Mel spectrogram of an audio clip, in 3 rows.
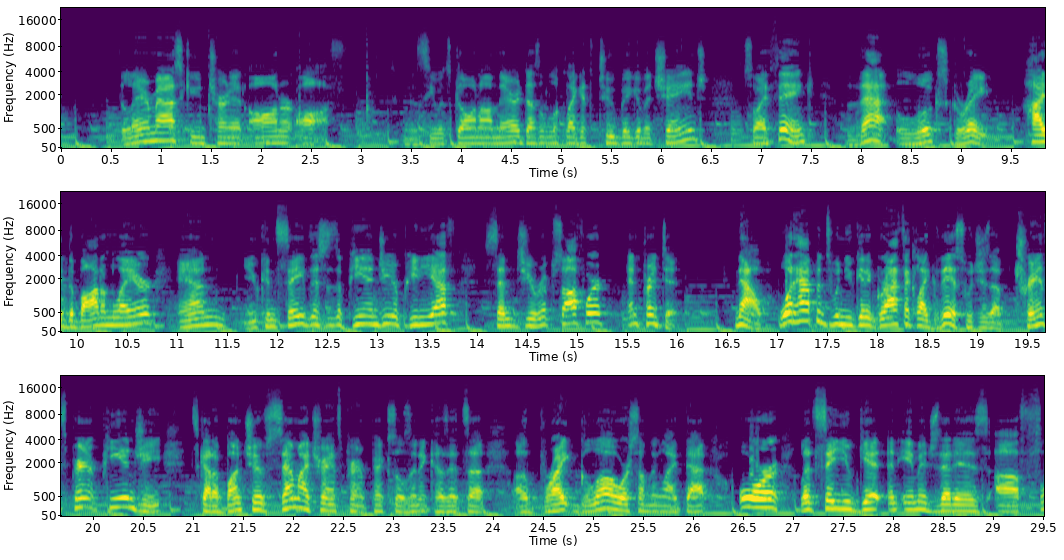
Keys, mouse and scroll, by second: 0.0-1.3 shift+drag.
